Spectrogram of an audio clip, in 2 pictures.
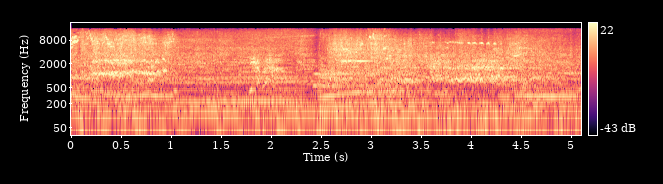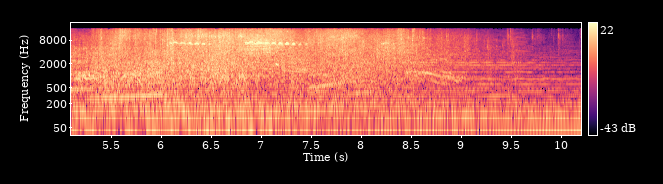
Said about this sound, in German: Sie rasen unter infernalem Motorenlärm über den Kudamm.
